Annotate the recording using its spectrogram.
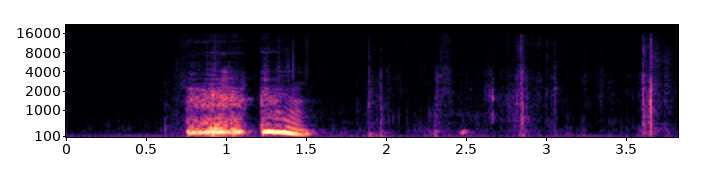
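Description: Playing cards tap and rustle as a deck is picked up.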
